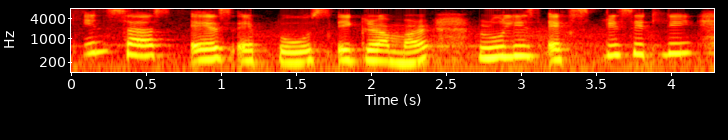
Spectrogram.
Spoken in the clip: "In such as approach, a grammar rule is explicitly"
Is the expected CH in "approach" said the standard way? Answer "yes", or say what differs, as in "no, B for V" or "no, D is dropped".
no, S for CH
